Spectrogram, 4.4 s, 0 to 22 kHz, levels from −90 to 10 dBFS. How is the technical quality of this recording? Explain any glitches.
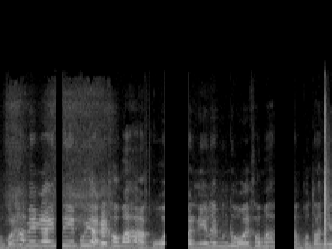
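Three blocks of digital silence break the speech, at 0.74–0.84 s (93 ms, fitting a 4096-sample buffer), 2.20–2.51 s (309 ms) and 3.65–3.93 s (279 ms). Samples drop abruptly to silence and return. The waveform shows dead-flat lines, and the spectrogram shows empty columns.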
